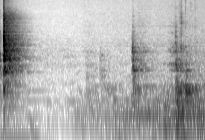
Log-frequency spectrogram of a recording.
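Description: A single sharp pop through the hi-fi speaker as the capacitor test lead is let go. It dies away within a third of a second, then a faint low hum and a couple of light ticks come up toward the end.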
